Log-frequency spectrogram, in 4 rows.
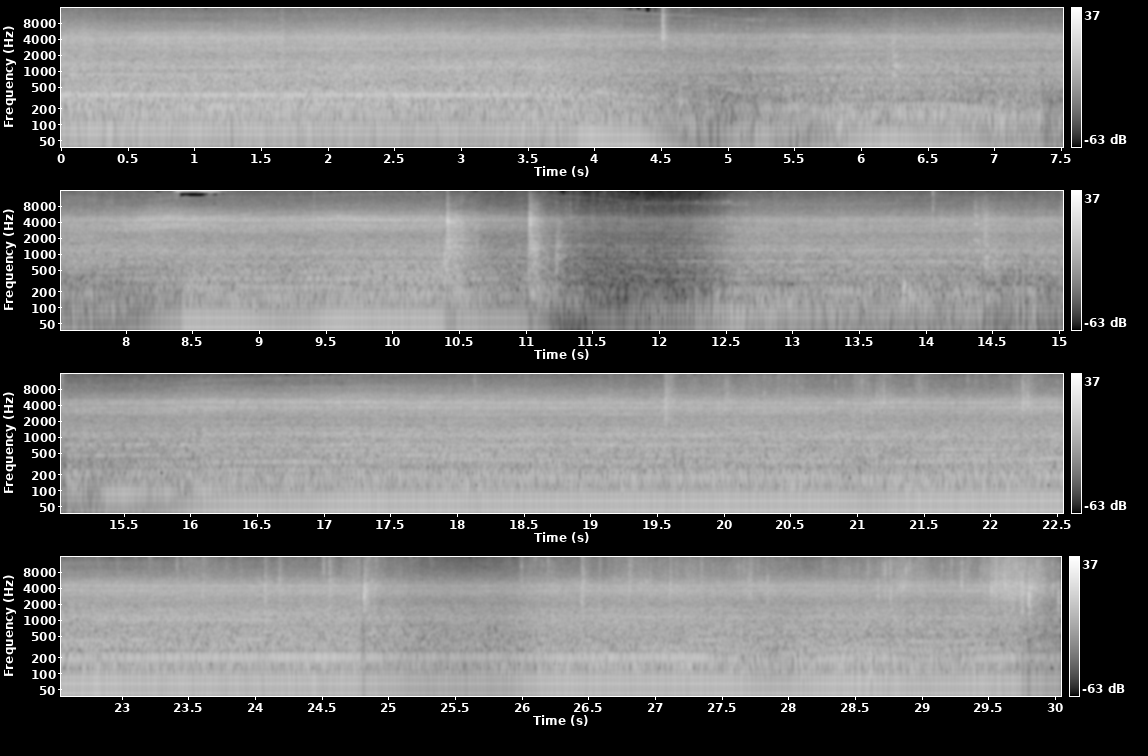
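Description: John Deere 310K backhoe loader's diesel engine working under changing hydraulic load, dipping briefly about a third of the way through, then running steadily again. Occasional sharp cracks of the tree's wood and roots breaking.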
